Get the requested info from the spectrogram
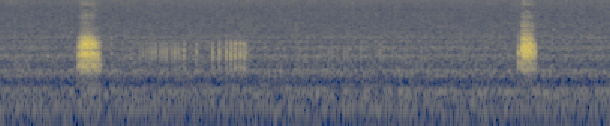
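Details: April recording of wild Rana tagoi, Tago's brown frog, near a gorge on the Kamo River, Itoshima, Fukuoka, Japan: two loud, abrupt croaks about three seconds apart, with a softer stuttering pulsed call between them over a constant low rushing hiss.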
